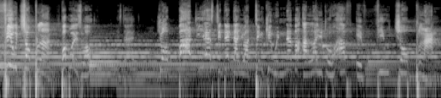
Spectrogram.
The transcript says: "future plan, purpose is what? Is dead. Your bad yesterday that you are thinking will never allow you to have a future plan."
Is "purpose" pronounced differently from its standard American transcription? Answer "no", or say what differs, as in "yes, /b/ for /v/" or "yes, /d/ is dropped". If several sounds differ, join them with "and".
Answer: yes, /b/ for /p/ and /b/ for /p/ and /s/ is dropped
